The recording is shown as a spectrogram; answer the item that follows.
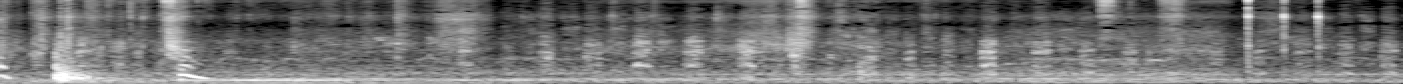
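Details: Belgian Malinois panting during a training session, breathy rasping pants repeating irregularly at roughly a pant and a half per second, with a brief vocal sound near the start and a person's voice speaking faintly in the background.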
